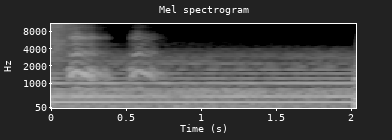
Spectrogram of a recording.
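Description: Crows cawing, a quick run of caws in the first second, over a held chord of the score.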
